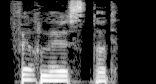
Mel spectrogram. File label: "verlästert", German; adjectives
